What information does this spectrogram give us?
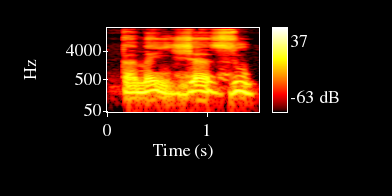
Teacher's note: سیٹی والی زا ہے، یعنی کہ زیڈ والی زو۔ تمیزو من نل لام کے مخرج میں رہنا ہے، ہلانا نہیں۔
